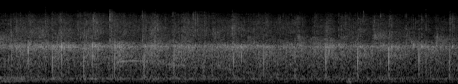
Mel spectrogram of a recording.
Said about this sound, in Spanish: Sí, dale un aplauso al Señor.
